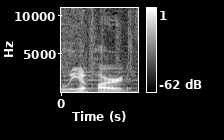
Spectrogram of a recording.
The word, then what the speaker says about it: leopard: He pronounces it like it's Lea. He has an E sound and then a schwa. It's leopard.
